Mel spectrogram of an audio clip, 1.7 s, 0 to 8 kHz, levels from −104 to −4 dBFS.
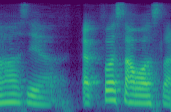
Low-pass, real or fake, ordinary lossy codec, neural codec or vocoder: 7.2 kHz; fake; none; codec, 16 kHz, about 1 kbps, DyCAST, with the encoder's durations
